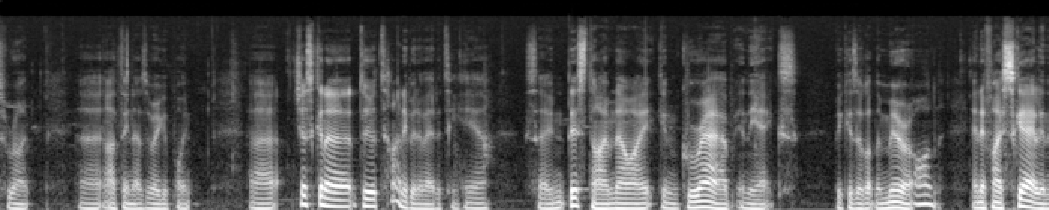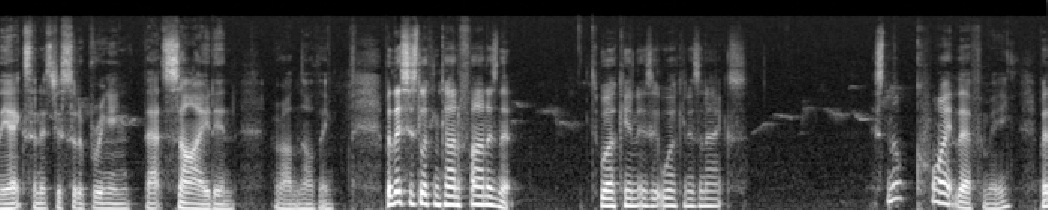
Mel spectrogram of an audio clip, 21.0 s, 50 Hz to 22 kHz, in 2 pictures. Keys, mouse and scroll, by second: 2.5 click, 3.2 Tab, 4.2 alt+click, 4.6-6.9 middle drag, 6.9 g, 12.7-20.2 middle drag, 20.2 click.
